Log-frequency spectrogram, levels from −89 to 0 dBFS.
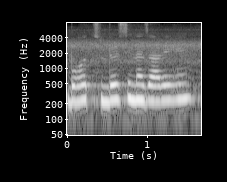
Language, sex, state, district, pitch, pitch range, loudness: Hindi, female, Assam, Hailakandi, 235 Hz, 230-245 Hz, -13 LUFS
